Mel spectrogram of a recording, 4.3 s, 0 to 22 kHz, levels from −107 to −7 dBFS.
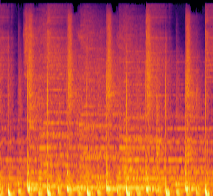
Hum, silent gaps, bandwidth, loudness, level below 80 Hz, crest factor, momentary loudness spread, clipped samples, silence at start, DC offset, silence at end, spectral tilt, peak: none; none; 19.5 kHz; -18 LUFS; -22 dBFS; 16 dB; 2 LU; under 0.1%; 0 s; 0.1%; 0 s; -5.5 dB/octave; -2 dBFS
